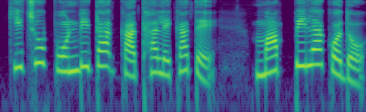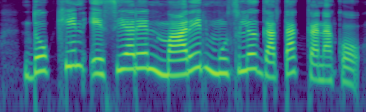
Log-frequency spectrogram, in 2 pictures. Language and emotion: Santali, neutral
